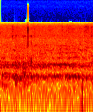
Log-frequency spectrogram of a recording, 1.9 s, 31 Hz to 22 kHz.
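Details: Honeybees released with their queen into a newly hived colony during a bee removal in Houston, Texas, in October 2011; a dense, steady buzzing hum of many bees fills the whole recording without pause.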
